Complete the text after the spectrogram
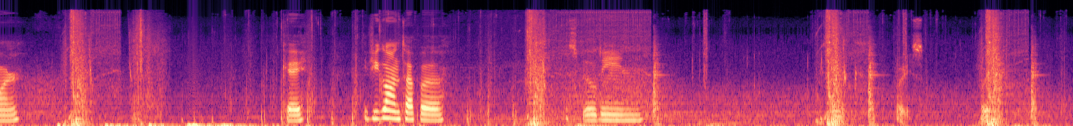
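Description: A grappling line fires with sharp snapping thuds.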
